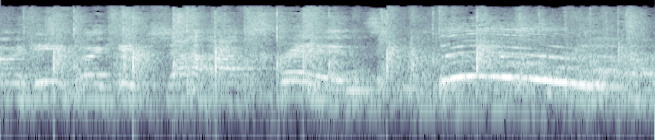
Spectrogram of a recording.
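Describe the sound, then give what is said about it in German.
An audience at the Kremansky stand-up comedy club breaks into steady, dense applause for an audience member wearing headphones, the clapping filling the whole stretch while a voice talks and calls out over it. “Applaus für diesen unheimlichen deutschen Typen.”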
